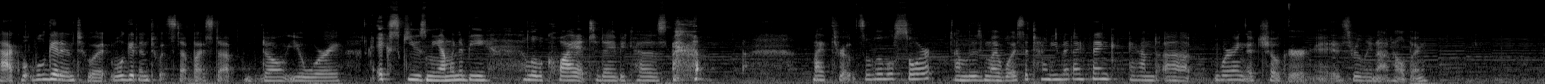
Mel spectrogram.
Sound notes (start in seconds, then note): 6.8 cough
